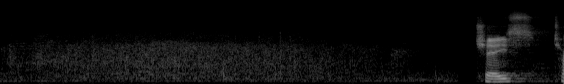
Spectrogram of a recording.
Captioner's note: audience cheering and applauding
